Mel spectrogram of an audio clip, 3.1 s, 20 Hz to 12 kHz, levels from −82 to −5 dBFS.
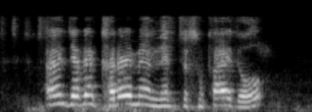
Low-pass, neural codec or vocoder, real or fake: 7.2 kHz; codec, 16 kHz, 1.1 kbps, Voila-Tokenizer; fake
